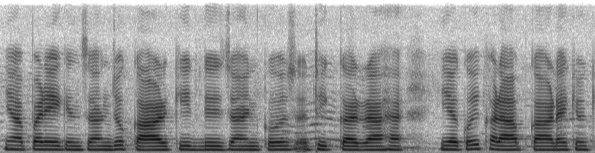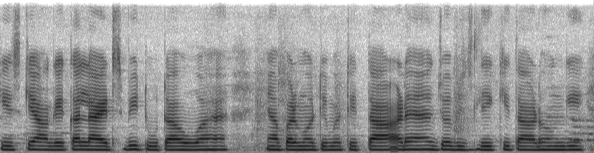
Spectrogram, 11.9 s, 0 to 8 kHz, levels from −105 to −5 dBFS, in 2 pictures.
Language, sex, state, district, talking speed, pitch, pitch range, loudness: Hindi, female, Bihar, Araria, 190 wpm, 190 Hz, 185-195 Hz, -18 LUFS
